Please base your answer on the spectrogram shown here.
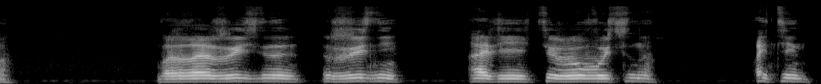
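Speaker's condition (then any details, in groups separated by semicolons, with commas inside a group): Bulbar ALS; bulbar onset, throat, tongue, face paralysis, fastest-progressing; diagnosed last year, progressing, arms and legs weakening; very unclear, speech almost lost, difficult swallowing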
